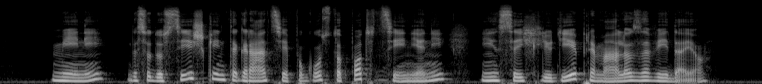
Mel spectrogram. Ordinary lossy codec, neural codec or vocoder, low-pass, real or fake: none; vocoder, 44.1 kHz, 128 mel bands every 512 samples, BigVGAN v2; 19.8 kHz; fake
